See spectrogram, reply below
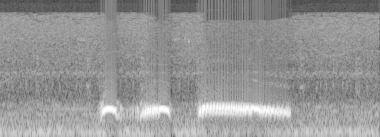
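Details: Spotted dove lure call for attracting other doves: a single phrase of two short, quick low notes leading into one long, even coo lasting about half a second, with faint low rumble behind.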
